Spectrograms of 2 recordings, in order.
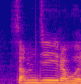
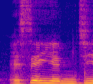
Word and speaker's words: SAMG: 네, 이거 쌈지라고 했다가 욕 먹은 저 뭐라고 읽어요? SAMG 엔터라고 읽더라고요.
